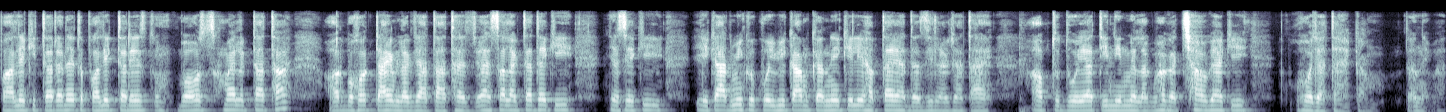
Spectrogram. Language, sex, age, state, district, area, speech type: Hindi, male, 30-45, Uttar Pradesh, Chandauli, urban, spontaneous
